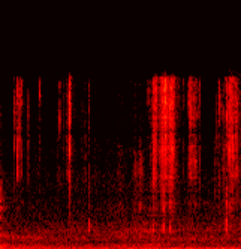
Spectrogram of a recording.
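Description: Near silence: a pause in speech, with faint small rustles and clicks from a quadcopter frame being turned in the hands.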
